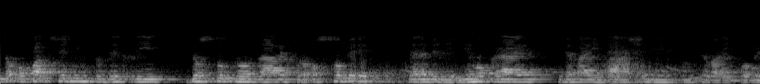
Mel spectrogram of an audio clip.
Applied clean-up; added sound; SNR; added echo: neural separator model SepFormer DNS4.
